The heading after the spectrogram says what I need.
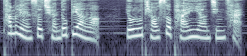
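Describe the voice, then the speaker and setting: A woman reading a first-person drama story aloud in a steady, measured way. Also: fairly high pitch, dry recording, soft background music. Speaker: story narrator.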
